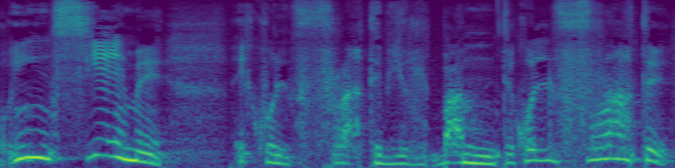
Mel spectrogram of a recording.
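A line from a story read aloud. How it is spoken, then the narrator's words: Choked broken speech. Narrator (Italian): La parola gli usciva arrantolata dalla gola, smozzicata tra i denti che mordevano il dito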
